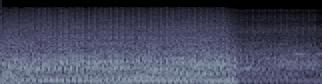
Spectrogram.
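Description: A loud, sustained electronic chord with a hissing wash over it, part of the edited soundtrack; it starts abruptly and drops in level about a second and a half in.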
